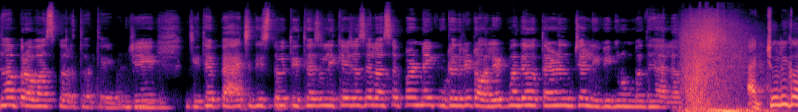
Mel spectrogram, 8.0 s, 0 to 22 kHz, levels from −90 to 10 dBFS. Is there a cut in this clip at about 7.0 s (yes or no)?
yes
